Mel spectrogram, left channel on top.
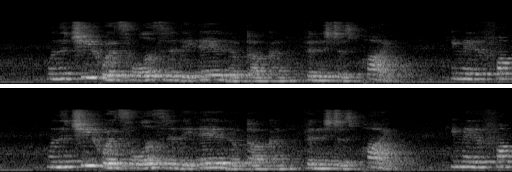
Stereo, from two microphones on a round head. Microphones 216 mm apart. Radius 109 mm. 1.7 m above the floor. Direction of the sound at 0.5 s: Centre (ahead or behind).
